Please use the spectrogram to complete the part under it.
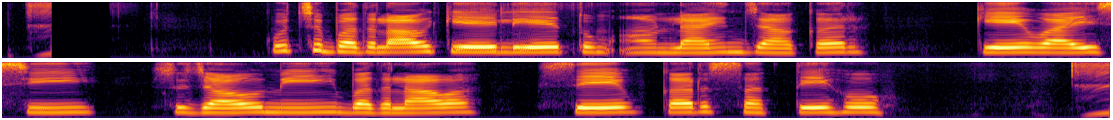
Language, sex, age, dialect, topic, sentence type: Hindi, female, 31-35, Garhwali, banking, statement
